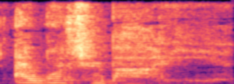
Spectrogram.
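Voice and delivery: breathy seductive whisper; a hushed bedroom whisper. Acted. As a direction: whisper it close in his ear. Psyche whispers to husband.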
